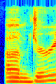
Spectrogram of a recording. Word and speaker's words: Duerre: Duerre is Duerre. And it's pronounced, and you did great, Bridget, Duerre like jury.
